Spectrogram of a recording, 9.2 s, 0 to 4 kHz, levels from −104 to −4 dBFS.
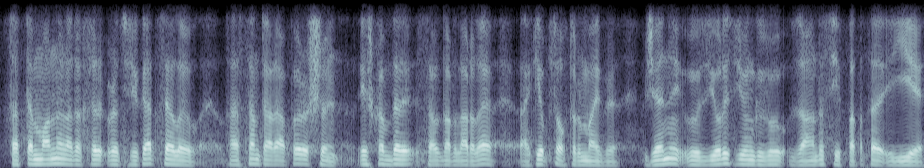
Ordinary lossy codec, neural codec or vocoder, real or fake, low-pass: Opus, 24 kbps; codec, 16 kHz in and 24 kHz out, 0.9 kbps, LongCat-Audio-Codec, four codebook decoder; fake; 3.6 kHz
